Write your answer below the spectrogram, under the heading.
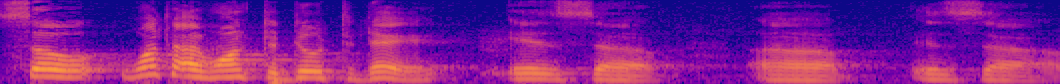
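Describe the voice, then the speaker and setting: A man speaks at a very slow pace with long, frequent pauses, his fairly high pitch moving in lively intonation against audible room echo. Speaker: professor. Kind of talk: lecture. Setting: stage with audience. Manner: halting.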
